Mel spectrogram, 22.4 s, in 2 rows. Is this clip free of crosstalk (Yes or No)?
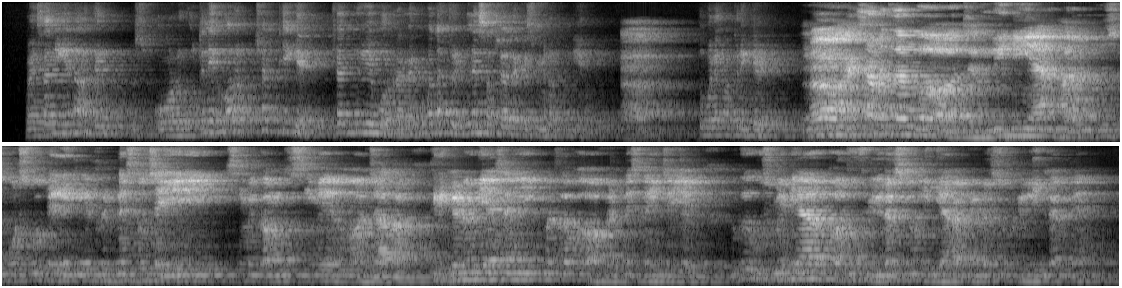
Yes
